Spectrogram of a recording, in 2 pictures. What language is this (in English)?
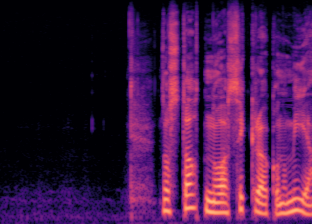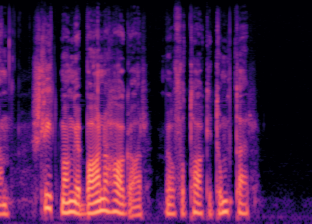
Norwegian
